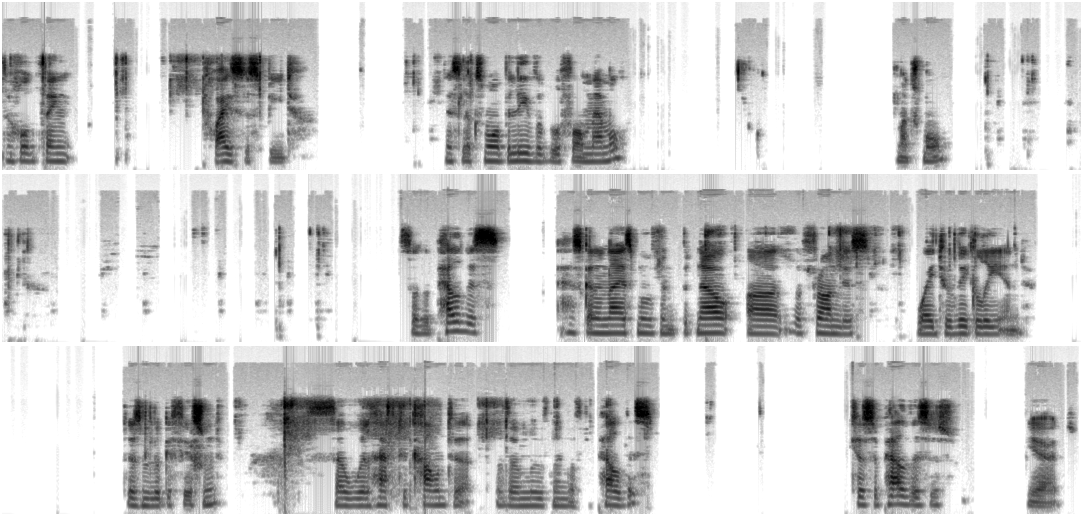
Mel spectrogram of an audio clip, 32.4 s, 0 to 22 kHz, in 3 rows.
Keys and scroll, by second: 0.0-2.1 typing, 2.1 alt+a, 18.3 7, 20.2 alt+shift+a, 25.6 3.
